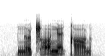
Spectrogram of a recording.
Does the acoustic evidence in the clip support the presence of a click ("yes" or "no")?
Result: yes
